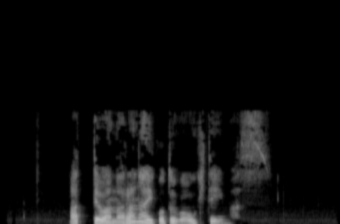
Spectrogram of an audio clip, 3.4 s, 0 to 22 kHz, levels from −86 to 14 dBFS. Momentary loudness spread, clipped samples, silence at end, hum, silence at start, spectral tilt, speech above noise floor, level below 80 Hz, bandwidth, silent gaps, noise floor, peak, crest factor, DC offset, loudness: 21 LU; under 0.1%; 0.75 s; none; 0.7 s; -5.5 dB/octave; 49 dB; -76 dBFS; 11.5 kHz; none; -69 dBFS; -4 dBFS; 18 dB; under 0.1%; -20 LUFS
